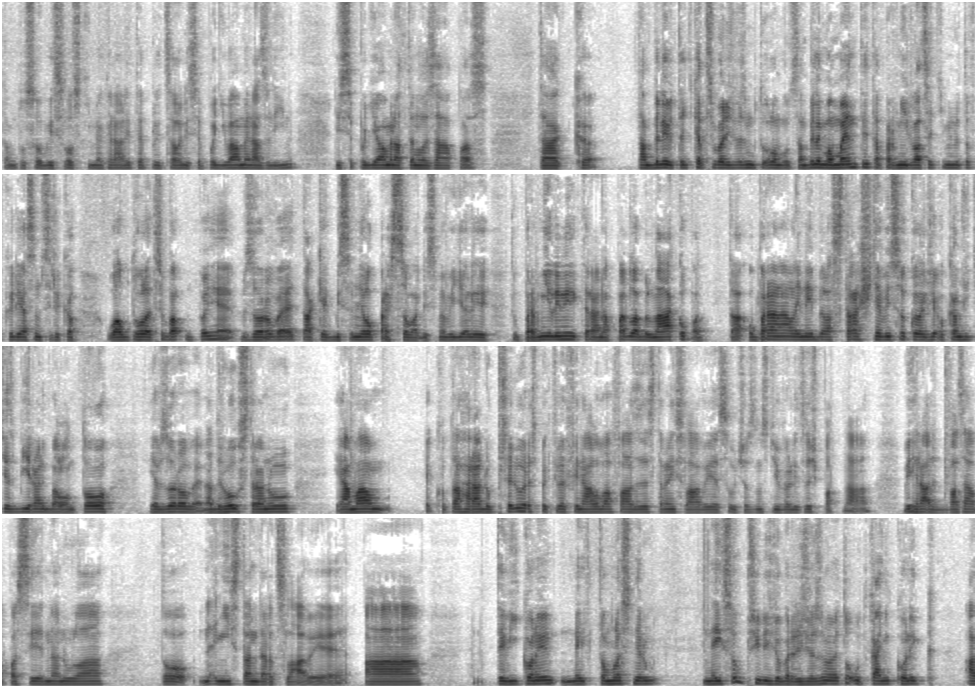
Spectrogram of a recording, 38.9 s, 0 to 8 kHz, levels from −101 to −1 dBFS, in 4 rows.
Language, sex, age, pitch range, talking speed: Czech, male, 30-49, 125-135 Hz, 190 wpm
